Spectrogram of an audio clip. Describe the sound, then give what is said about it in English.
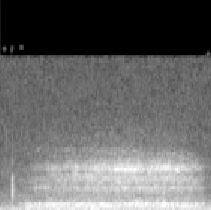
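A single deep, steady inhale drawn in over about two seconds, a soft airy rush of breath that holds an even level from start to finish with no talking. “And now take a very deep breath in.”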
